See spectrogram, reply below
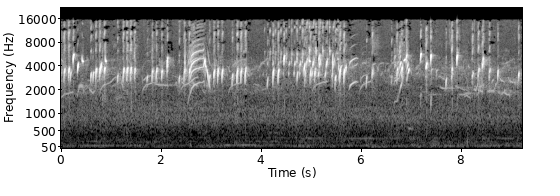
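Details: Sweet, rambling goldfinch song of quick liquid chirps, rising slurs and short trills in bursts of a second or two, with brief gaps between.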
